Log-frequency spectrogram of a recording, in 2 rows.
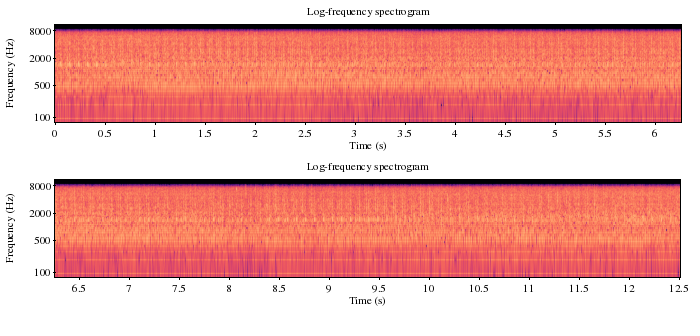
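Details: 1989 Ford Probe GT with F2T engine at idle: quick, fairly even knock near 220 a minute over the engine hum; source not yet pinned down.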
